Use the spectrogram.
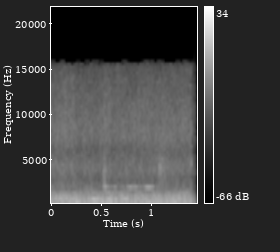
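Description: Rain pouring at an outdoor political rally in Indonesia, a loud, dense, steady hiss of rainfall throughout the short stretch, no talking.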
